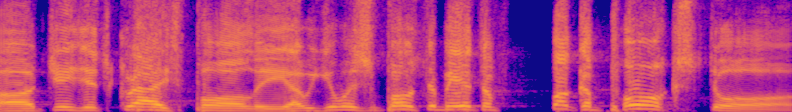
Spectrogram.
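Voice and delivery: mild, restrained scolding tone. Speaker doing a quick Sopranos riff: Tony Soprano impression yelling. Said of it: "that was Tony yelling at Paulie".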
